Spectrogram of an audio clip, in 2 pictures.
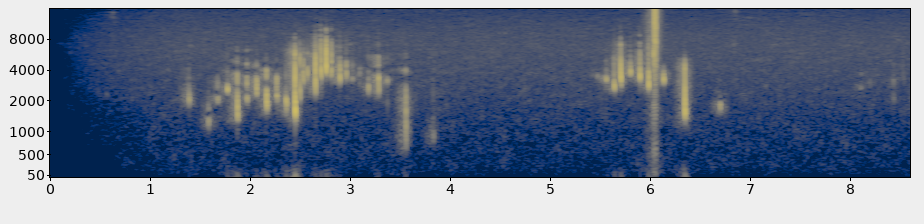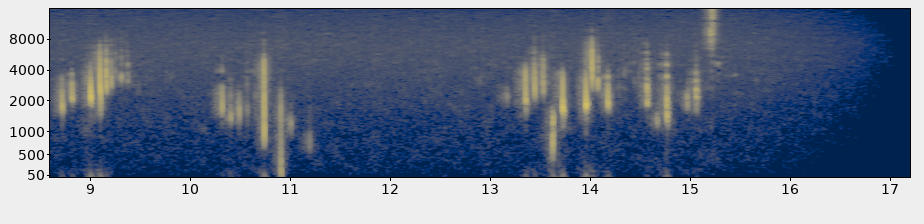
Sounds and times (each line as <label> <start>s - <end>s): Bats 5.4s - 6.8s
Bats 13.1s - 15.3s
